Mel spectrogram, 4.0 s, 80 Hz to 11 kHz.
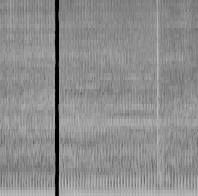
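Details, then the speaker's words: Yamaha Grizzly 600 single-cylinder after fitting a Chinese replacement carburetor, untuned and backfiring a little, possibly wrong jet size: quick steady thumping idle, too fast; needs idling down. "Oh yeah, it needs to idle down a little bit."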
